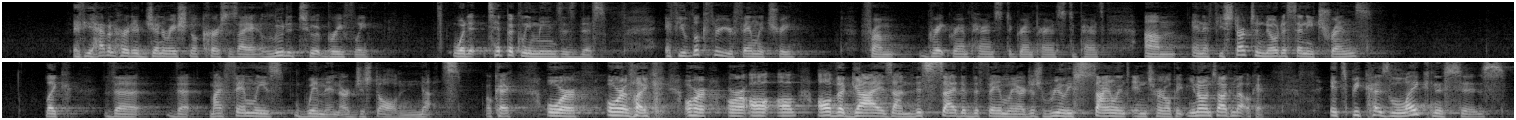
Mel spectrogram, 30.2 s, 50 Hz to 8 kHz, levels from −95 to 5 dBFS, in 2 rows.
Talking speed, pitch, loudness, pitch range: 165 wpm, 150 Hz, -25 LUFS, 135-170 Hz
